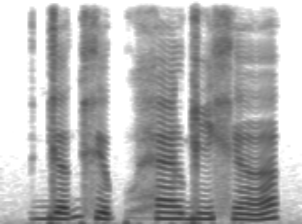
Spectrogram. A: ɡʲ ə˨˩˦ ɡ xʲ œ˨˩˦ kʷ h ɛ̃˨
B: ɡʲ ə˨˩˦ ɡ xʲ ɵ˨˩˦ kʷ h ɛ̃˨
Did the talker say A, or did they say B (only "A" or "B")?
B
